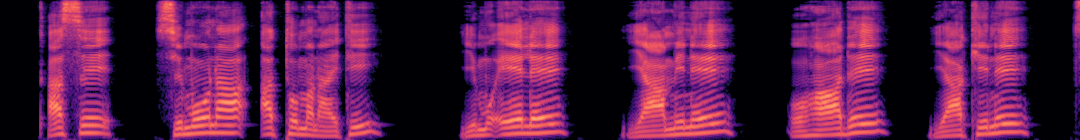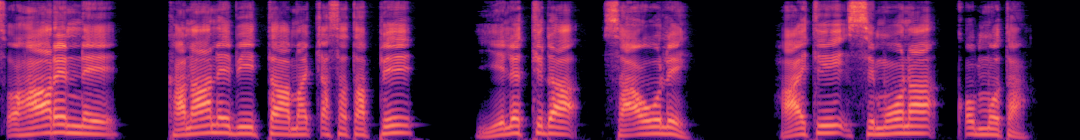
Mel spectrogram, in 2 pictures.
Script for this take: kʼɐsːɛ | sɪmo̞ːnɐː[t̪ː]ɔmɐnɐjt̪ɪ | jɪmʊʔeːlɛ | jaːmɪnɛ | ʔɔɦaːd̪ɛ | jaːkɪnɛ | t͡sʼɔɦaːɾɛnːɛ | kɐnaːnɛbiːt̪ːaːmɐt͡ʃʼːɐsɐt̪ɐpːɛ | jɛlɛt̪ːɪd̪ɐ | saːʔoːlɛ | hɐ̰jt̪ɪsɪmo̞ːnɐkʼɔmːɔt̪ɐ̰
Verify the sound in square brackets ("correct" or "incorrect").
correct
